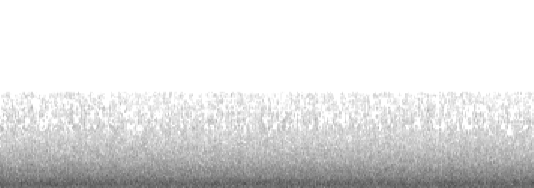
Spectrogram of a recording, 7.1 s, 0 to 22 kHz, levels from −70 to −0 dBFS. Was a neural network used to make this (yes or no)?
no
